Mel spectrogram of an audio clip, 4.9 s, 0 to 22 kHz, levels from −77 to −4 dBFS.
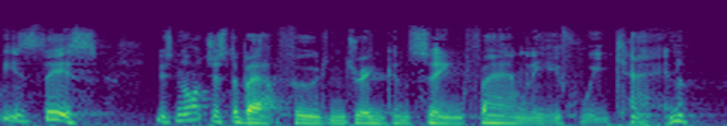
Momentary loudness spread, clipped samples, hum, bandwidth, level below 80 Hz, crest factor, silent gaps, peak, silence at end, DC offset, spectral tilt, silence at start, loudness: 12 LU; under 0.1%; none; 9.8 kHz; -48 dBFS; 20 dB; none; -8 dBFS; 0.15 s; under 0.1%; -5.5 dB/octave; 0 s; -28 LUFS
